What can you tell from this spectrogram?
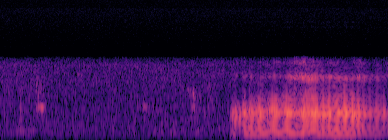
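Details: Quiet breathing, then a loud, drawn-out, buzzing snore with a whistling edge from a shih tzu; snoring in a small flat-faced dog.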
